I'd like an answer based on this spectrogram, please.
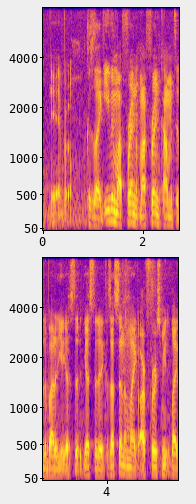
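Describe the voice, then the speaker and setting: Very fast in pace, a man with a fairly low pitch and ordinary pitch variation speaks over noticeable background noise. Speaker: rapper. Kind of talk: casual chat. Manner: animated.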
